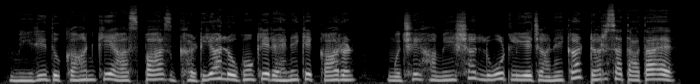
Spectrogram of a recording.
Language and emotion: Hindi, fearful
